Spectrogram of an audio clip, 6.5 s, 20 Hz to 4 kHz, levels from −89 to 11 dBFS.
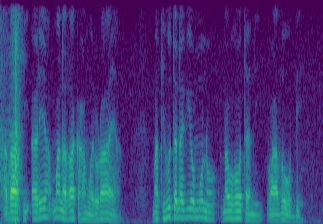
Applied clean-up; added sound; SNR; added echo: none; Clapping; 13 dB; none.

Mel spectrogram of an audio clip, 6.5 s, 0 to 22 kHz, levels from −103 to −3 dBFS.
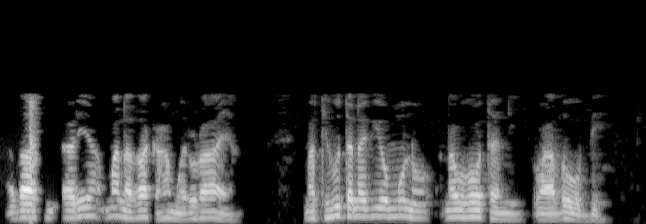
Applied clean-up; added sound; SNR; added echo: classical method Wiener filter.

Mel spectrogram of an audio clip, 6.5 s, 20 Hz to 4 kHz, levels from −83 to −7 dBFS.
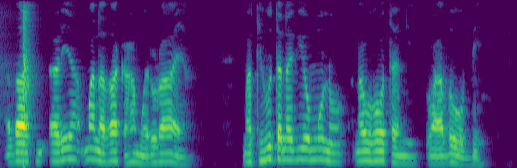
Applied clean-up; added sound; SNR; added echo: classical method log-MMSE.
